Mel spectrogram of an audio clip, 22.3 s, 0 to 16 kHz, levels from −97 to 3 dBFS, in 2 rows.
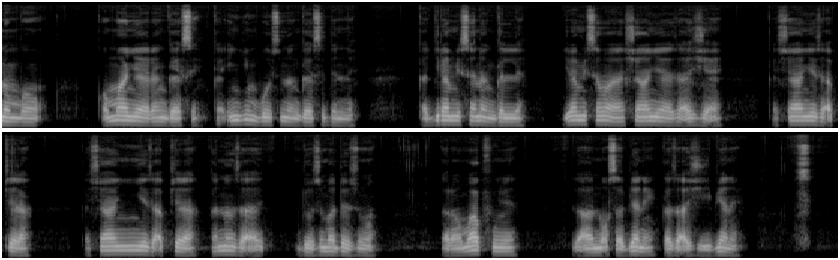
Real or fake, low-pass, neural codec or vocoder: real; 14.4 kHz; none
